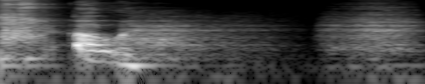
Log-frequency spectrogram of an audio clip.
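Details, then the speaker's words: A single adult sneeze: a sharp voiced burst that trails off, followed by a quiet breath. "Oh, I have to sneeze."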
